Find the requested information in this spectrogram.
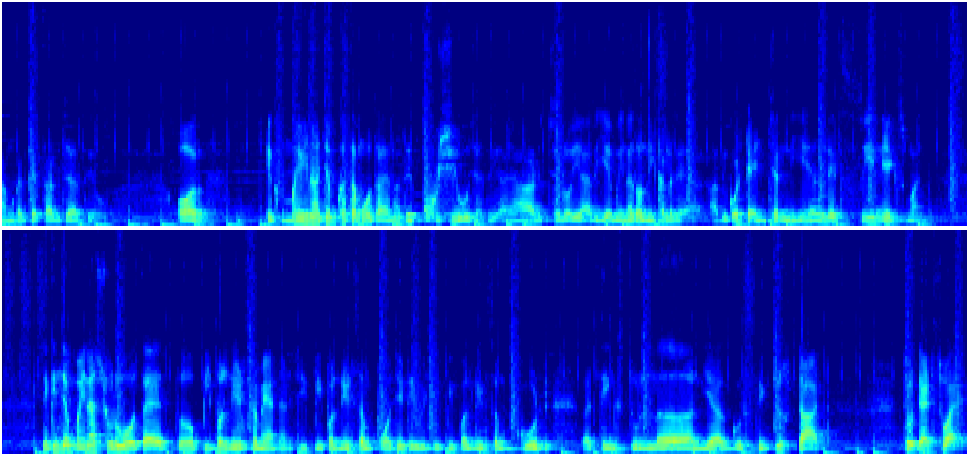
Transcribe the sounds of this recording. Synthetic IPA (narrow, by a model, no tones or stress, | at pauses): aːmkɐɾt̪et̪ʰɐkd͡ʒaːt̪eɦoːɔːɾeːkmɐɦinad͡ʒɐbxʰɐt̪əmɦoːt̪aɦɛnat̪oeːkxʰʊʃiɦod͡ʒaːt̪ijaːɾt͡ʃɐlojaːɾjemɐɦinat̪onɪkəlɡɐjaɐ̰bʱikoiʈɛ̃ːnʃə̃nːɐɦĩɦɛlɛʈsːiːneːksʈmɐ̰̃nt̪ʰ | leːkɪnd͡ʒɐbmɐɦinaʃʊɾuɦoːt̪aɦɛt̪opiːpəlniːɖsɐ̃meːnəɾd͡ʒipiːpəlniːɖsɐ̃mpɔːzɪʈɪʋɪʈipiːpəlniːɖsɐ̃mɡʊɖt̪ʰɪ̃ŋsʈuləɾnjaɡʊɖt̪ʰɪ̃ŋɡʈusʈaːɾʈ | soːd̪æʈsʋaːɪ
